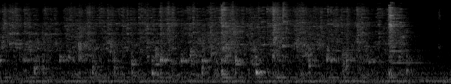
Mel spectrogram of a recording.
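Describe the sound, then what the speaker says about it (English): Two large eggs whisked in a bowl for chocolate chip pan cookie dough, a steady run of light metal-on-bowl clinks and scrapes, close and fairly quiet, with no talking. "We're going to whisk the eggs just a little bit."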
